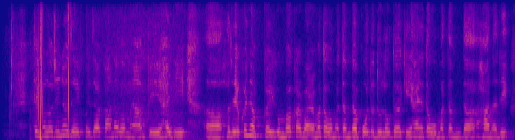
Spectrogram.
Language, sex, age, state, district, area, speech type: Manipuri, female, 18-30, Manipur, Bishnupur, rural, spontaneous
